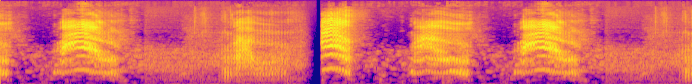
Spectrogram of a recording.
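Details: Domestic cat giving a steady series of about six meows, each a nasal, arched cry that swells and fades, with brief silences between calls.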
